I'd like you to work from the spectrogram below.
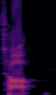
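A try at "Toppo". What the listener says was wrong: No, it's Topo. It's not Top. The only character that's allowed to have one syllable in his name is Hit, okay?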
